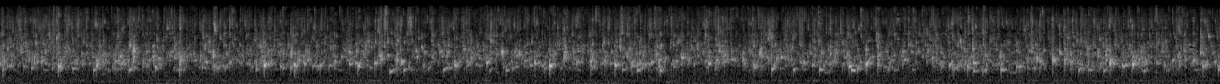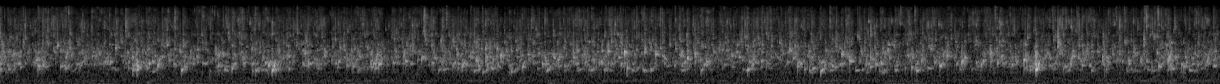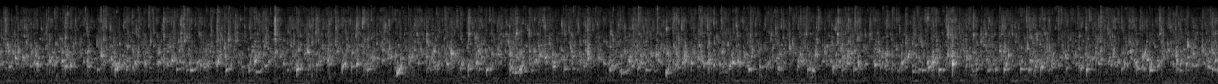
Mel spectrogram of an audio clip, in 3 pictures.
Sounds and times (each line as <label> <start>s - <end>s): stream recorded flowing under a bridge 0.0s - 36.5s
